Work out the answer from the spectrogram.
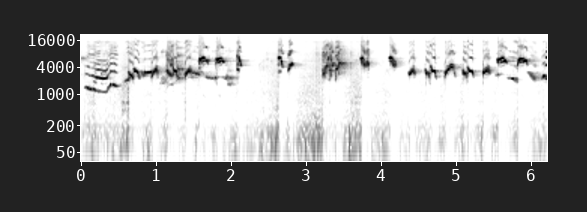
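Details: Oriental magpie-robin in aggressive fighting song, opening with rising whistles and chatter, then a run of short, sharp, evenly spaced chirps about four per second.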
